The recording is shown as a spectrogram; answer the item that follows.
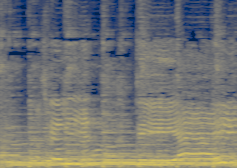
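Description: Live band playing a song with a steady beat of about four strokes a second, with singing over plucked strings.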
